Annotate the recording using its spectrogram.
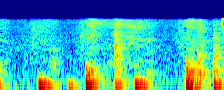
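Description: Soft, quick thumps of feet landing on a floor mat as a person does mountain climbers, roughly three a second.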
